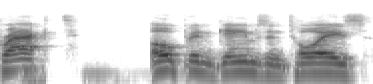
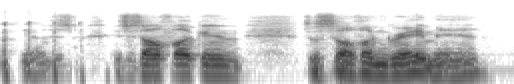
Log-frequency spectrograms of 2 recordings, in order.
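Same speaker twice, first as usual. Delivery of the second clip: put-on dismissive voice. Redoing the impression of Peter from Mondo as too busy: Peter from Mondo impression, too busy. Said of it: "you sound like you are too nice".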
